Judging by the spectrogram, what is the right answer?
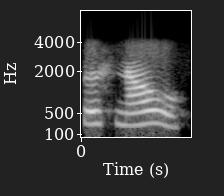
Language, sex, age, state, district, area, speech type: Dogri, female, 18-30, Jammu and Kashmir, Udhampur, urban, conversation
